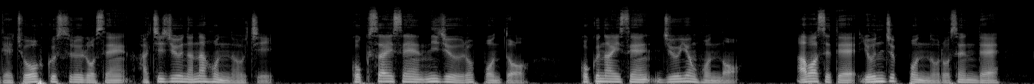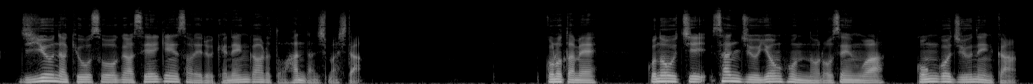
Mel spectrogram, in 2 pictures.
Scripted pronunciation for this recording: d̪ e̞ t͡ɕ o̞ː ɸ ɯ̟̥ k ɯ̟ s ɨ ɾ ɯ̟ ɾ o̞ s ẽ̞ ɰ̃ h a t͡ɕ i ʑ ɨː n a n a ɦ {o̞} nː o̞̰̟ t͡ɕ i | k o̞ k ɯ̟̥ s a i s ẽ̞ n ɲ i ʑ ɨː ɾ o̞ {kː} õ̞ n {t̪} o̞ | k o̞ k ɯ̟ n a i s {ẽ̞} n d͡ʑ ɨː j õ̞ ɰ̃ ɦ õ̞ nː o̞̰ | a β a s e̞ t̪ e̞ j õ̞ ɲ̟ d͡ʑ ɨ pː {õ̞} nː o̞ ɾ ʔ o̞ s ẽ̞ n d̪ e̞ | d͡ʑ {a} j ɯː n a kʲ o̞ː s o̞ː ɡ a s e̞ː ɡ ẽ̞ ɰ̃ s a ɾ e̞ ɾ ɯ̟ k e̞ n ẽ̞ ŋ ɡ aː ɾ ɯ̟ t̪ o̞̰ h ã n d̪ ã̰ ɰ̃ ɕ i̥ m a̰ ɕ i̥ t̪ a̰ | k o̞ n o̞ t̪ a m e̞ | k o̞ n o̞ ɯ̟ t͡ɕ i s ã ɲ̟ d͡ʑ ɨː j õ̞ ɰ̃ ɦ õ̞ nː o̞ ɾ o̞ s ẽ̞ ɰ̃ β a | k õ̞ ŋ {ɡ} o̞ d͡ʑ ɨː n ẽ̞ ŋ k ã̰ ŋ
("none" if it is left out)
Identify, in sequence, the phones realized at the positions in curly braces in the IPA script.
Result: õ̞, pː, t̪, ẽ̞, õ̞, i, ɡ

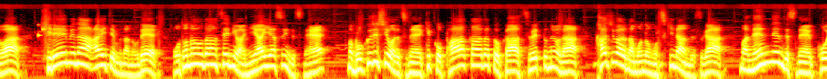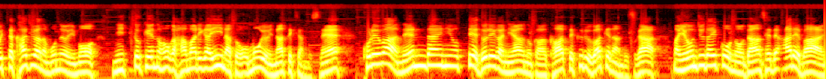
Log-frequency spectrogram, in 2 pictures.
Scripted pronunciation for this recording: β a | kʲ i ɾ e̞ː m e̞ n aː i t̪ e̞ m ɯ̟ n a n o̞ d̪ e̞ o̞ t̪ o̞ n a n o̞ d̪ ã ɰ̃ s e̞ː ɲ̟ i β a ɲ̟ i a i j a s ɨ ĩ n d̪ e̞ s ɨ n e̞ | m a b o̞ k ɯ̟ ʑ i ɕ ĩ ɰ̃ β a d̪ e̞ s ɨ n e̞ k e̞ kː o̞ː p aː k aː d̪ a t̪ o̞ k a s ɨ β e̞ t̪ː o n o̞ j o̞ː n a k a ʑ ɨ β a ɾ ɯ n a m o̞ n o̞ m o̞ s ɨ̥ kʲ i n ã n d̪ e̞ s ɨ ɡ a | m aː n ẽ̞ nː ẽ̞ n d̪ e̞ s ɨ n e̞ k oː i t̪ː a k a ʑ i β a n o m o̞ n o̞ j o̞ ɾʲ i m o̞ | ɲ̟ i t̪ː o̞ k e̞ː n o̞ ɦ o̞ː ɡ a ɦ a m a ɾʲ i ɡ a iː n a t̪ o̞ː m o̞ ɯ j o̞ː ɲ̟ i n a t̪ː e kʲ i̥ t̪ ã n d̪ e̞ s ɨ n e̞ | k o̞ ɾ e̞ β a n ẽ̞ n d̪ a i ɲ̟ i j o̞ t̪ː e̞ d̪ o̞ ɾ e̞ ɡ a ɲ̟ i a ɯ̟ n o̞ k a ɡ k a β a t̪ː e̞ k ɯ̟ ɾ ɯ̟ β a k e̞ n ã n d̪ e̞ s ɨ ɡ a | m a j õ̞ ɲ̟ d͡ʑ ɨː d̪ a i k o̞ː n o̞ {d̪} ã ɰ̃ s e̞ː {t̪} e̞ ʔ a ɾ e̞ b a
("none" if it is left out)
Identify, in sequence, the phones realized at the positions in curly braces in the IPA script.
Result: d̪, d̪

